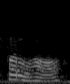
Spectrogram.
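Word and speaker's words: Faneuil Hall: top of fennel hall properly pronounced funnel hall in boston is a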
